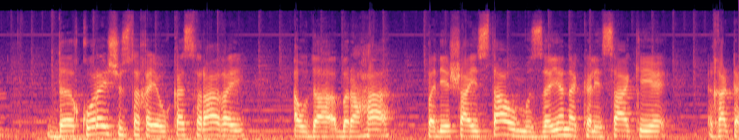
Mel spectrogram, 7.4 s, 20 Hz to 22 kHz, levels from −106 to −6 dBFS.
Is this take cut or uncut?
uncut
